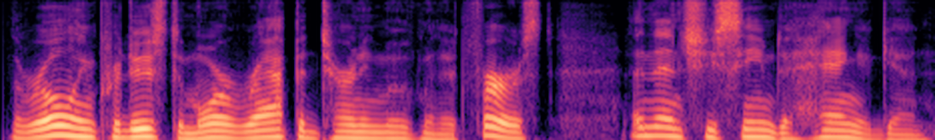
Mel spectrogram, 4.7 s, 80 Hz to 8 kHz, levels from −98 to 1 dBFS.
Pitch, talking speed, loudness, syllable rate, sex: 135 Hz, 220 wpm, -16 LUFS, 6.2 syllables/s, male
